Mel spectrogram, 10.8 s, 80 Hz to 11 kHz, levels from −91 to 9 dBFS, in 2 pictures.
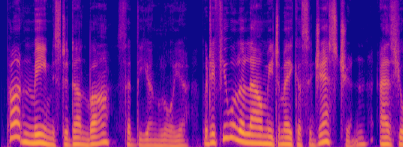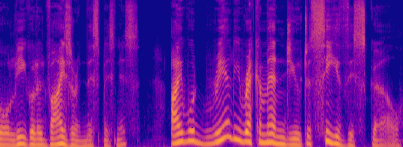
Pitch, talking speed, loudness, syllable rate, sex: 155 Hz, 190 wpm, -18 LUFS, 4.8 syllables/s, male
